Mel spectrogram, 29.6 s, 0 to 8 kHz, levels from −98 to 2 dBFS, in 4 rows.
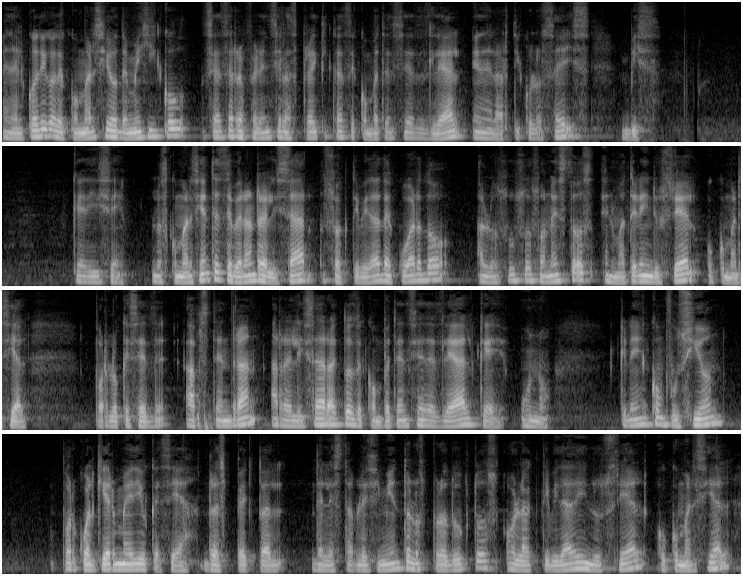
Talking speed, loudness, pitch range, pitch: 150 wpm, -30 LUFS, 100-125 Hz, 110 Hz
